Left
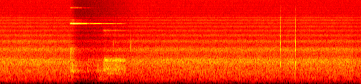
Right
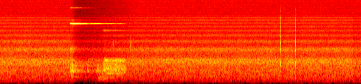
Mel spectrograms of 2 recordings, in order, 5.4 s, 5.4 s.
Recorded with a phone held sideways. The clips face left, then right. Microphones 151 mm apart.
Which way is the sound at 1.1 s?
25° right (ahead or behind).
